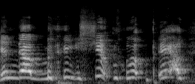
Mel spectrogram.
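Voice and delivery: very high, slow blubbering; hammed-up crying whine; mock tearful anger. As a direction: imitate a furious buddy in tears. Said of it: "He was in tears".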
